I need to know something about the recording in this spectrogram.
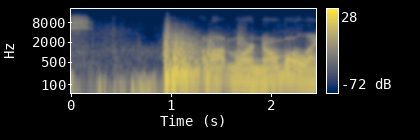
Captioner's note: wood thudding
